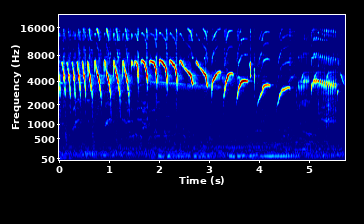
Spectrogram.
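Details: Canary song for stimulating lazy canaries: a rapid run of falling slurred whistles slowing into longer, spaced rising-and-falling notes, ending in a short soft trill.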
